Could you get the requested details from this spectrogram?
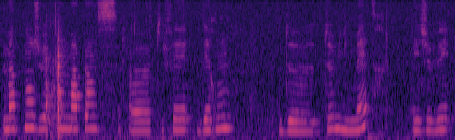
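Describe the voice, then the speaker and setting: A woman's voice: fairly high pitch, slow pace. Woman explaining crafts over a hissy recording. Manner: hesitant, frequent "euh" fillers while working. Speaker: craft tutorial host. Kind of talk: step-by-step demonstration. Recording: steady tape-like hiss.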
